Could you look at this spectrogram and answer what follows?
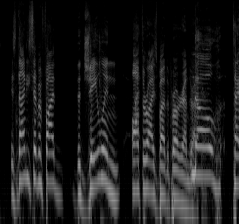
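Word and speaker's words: The Jalen: The Jayen. And it's the Jayen. Make sure you put a little stank on it. The It's like WBC. You're not saying it right. The Jaylen.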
